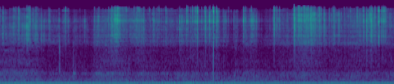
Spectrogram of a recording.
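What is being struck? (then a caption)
Glass jar partly filled with salt crystals. A medium glass jar with a white plastic lid and a green coconut-oil label, partly filled with pink salt crystals, is held in both hands near the ear and shaken so the salt rattles inside. The bright, gritty rattle comes in irregular bursts of crisp clicks over a steady low hum. The result is a quiet, close, crackling shaker sound.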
